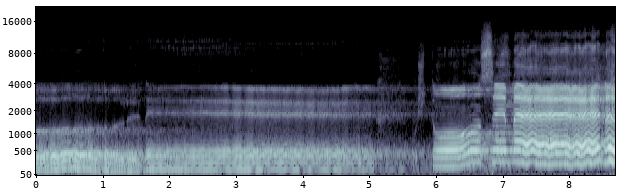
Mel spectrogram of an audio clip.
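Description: A man's voice singing a naat in long held, wordless notes with a wavering vibrato. The sound thins out about two-thirds of the way through, then a louder phrase begins with a rising glide into a new held note.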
